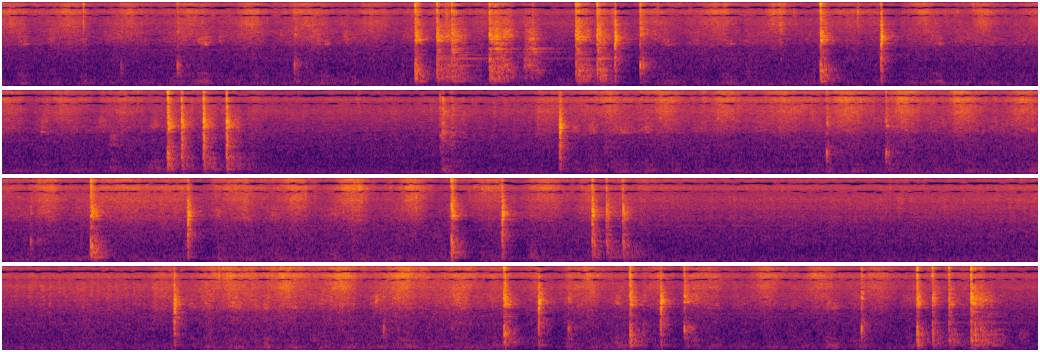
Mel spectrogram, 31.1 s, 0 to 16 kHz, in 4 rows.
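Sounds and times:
metal ladle scraping a wok: 0.0s - 9.1s, 24.6s - 31.0s
gas burner noise: 0.0s - 31.0s
onions sizzling in a wok: 0.0s - 31.0s.

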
